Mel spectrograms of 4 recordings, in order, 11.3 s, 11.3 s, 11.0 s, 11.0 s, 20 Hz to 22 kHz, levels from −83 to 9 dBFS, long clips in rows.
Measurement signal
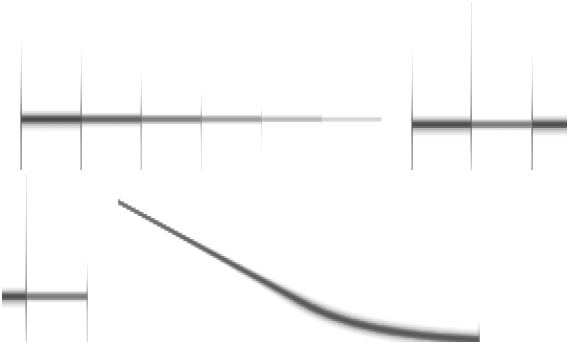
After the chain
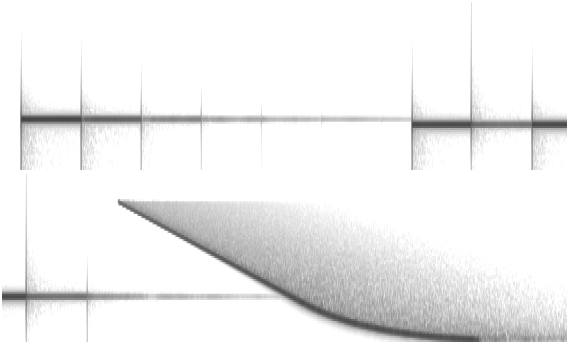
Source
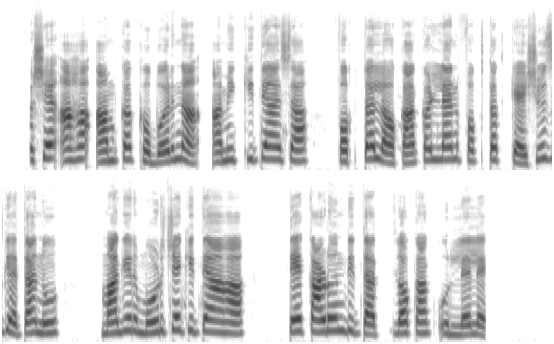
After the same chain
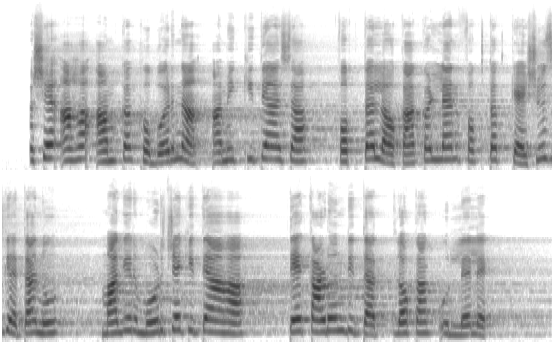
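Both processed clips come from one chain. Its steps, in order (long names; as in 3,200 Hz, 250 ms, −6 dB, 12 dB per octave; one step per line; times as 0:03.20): coupled-rooms reverb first 0.53 s, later 4.7 s, from −16 dB, DRR 12.5 dB
level +3 dB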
